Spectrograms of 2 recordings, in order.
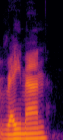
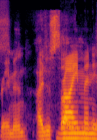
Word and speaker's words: Raimann: So we should probably touch on the unfortunate Bernhard Raimann, but apparently Americans can only pronounce that Rayman because Raimann is way too difficult, even though he's actually Austrian.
